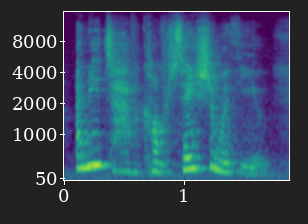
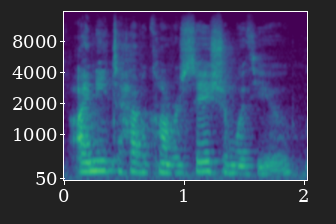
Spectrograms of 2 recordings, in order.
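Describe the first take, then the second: First: Loud, stern demand. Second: Said in the usual way. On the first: Shown as a demonstration. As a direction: say it loudly, like someone is in trouble. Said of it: "In the way you say it". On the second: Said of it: "says something in a certain tone".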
